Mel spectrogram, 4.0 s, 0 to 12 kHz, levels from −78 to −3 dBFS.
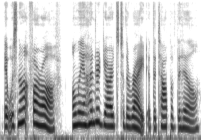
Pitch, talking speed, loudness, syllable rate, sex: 230 Hz, 270 wpm, -15 LUFS, 5.5 syllables/s, female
